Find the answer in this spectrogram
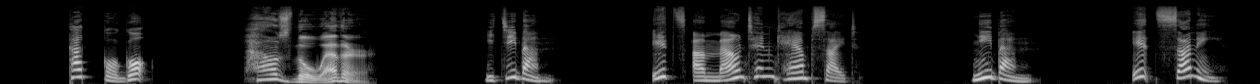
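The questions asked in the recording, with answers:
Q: How's the weather?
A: 2: It's sunny.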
